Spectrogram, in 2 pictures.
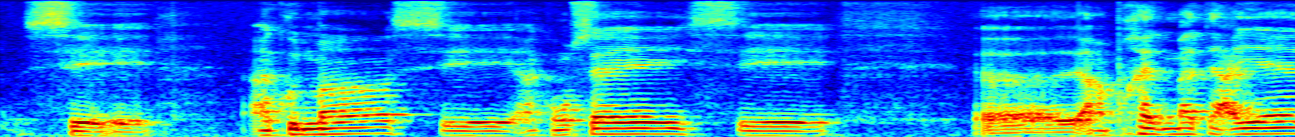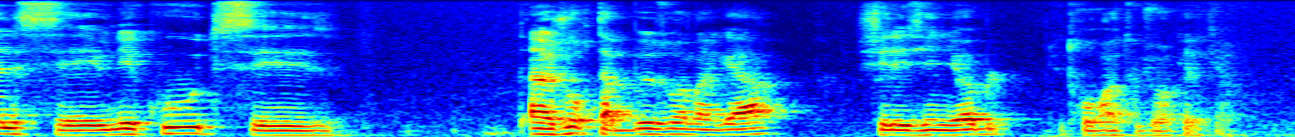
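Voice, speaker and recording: With audible room echo, a man speaks very slowly at medium pitch, with ordinary pitch variation and long, frequent pauses. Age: 40s. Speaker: amateur rugby player, club president. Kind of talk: interview. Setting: locker room. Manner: hesitant, with fillers.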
